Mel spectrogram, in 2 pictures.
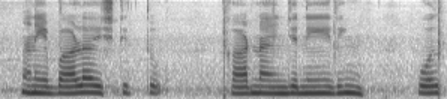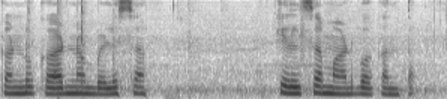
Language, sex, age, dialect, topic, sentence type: Kannada, female, 31-35, Central, agriculture, statement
